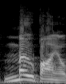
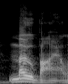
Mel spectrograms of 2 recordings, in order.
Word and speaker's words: mobile: me say it because i say mobile as i said but americans they like to say mobile when referring to things that move or to the phone yeah your mobile phone that's what we say here we don't say mobile although it's spelled like that right so self unless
